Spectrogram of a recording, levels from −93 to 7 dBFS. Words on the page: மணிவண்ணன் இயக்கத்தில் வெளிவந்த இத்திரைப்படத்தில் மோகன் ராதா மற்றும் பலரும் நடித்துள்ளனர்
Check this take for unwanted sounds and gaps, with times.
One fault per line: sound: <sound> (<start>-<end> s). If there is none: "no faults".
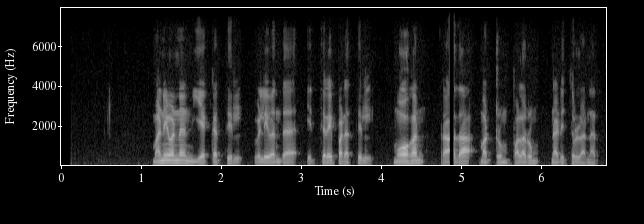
sound: dropout (4.9-4.9 s)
